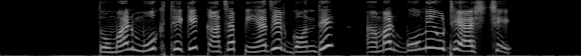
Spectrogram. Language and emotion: Bengali, disgusted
